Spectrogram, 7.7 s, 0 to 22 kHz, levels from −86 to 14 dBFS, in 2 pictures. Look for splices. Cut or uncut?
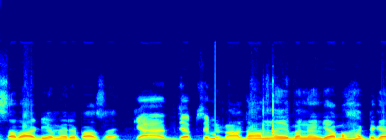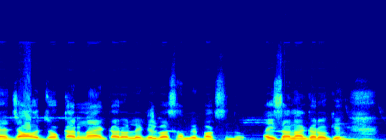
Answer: cut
